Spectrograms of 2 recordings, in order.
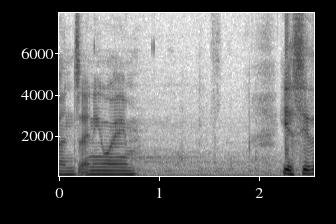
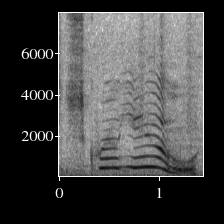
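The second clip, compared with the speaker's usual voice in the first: sudden high squeaky "screw you"; a pitched-up cry of defiance; defiant outburst. Real, not acted. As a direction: snap back at the game in outrage. Yelling back at the game.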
